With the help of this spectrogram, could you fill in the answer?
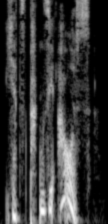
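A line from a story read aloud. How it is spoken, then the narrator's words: Whisper. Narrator (German): flüsterte Joschi mir zu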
